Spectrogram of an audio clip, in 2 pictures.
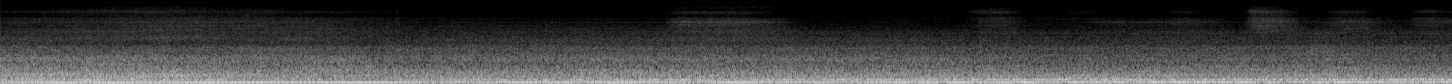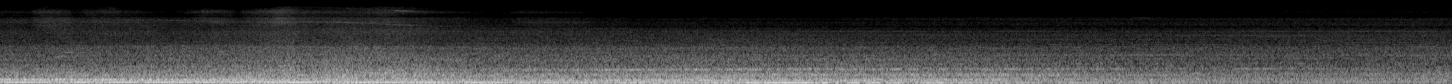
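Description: A train running close by with a steady low drone and a few brief high clanks, fading away over the last few seconds.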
